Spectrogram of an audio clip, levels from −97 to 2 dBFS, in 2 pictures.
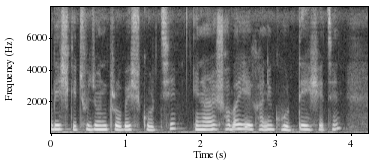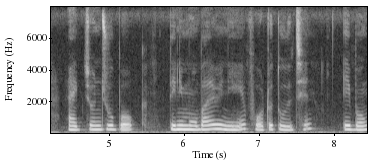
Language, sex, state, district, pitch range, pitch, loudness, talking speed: Bengali, female, West Bengal, Kolkata, 235-260 Hz, 250 Hz, -15 LUFS, 130 wpm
